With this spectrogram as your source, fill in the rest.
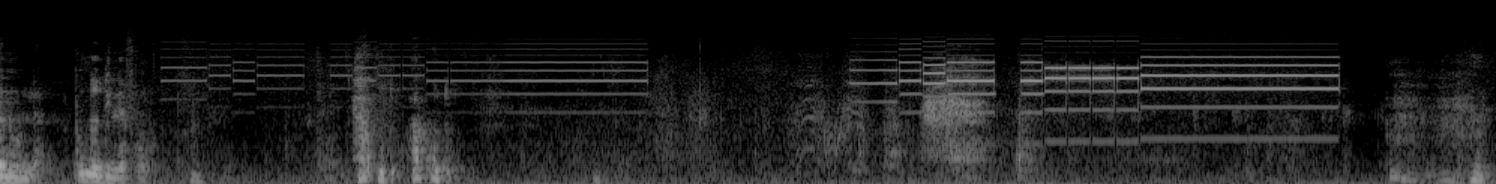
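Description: Phone keypad tones beep in quick succession, followed by steady dialing tones.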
